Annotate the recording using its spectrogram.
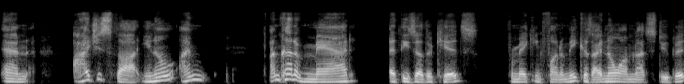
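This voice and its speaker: With a General American accent and lively intonation, the speaker moves at a moderate pace with long, frequent pauses in a dry, close sound with no echo. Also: man, medium pitch for a man. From Los Angeles, US. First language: Chinese. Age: 40s. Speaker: digital marketing expert. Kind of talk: podcast interview.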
